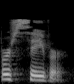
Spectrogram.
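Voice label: "perceiver", English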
